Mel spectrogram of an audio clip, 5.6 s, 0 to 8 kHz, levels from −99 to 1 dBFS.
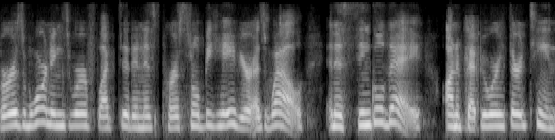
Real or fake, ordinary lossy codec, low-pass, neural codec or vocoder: real; AAC, 32 kbps; 7.2 kHz; none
